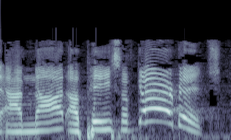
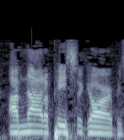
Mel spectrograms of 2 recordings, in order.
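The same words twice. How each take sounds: First: Louder. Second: Said in the usual way. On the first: Shown as a demonstration. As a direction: belt it out for the congregation to repeat, stretching "garbage". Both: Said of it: "Say it a little bit louder".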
